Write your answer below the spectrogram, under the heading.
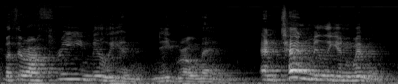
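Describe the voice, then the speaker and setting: Man acting a patronizing, high-voiced reformer, very echoey. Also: sing-song, unhurried, a little mellow, a little hiss or hum. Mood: condescending. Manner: patronizing, rhetorical, orator-like. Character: condescending, self-assured 19th-century male reformer and politician. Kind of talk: theatrical staged-reading acting. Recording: very echoey, roomy hall recording.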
